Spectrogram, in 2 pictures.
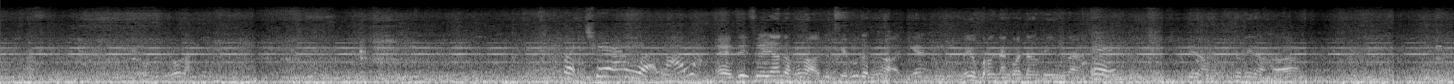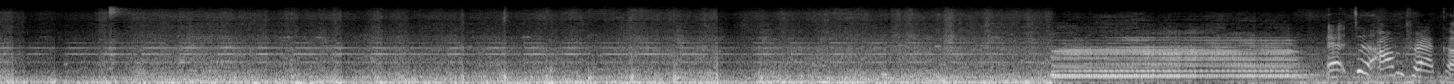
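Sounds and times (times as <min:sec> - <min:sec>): train wheels rumbling on rail: 0:00.0 - 0:29.0
locomotive horn chord: 0:25.0 - 0:27.8.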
